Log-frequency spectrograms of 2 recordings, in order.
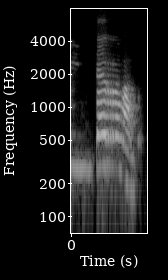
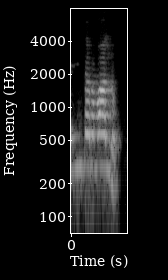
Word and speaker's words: intervalo: Esta es una palabra que siempre pronunciamos de esa manera. En realidad es intervalo. ¿Sí? Es una palabra grave y no es drújula, por lo tanto no debe de llevar tilde.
